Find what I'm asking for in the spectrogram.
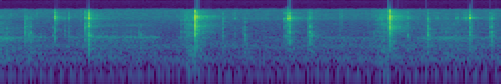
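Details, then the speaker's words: Truck "Big Blue" in the shop, air brakes: S-cam being spun all the way around until it seats. Sharp, light clicks at uneven intervals, a few per second, no grinding; slack adjuster ratcheting normally. "So you can see it's still spinning. Basically, we're just gonna flip that S-cam all the way around."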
